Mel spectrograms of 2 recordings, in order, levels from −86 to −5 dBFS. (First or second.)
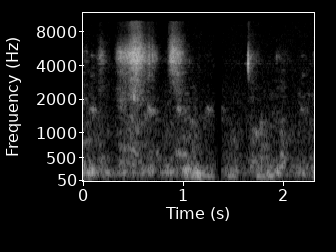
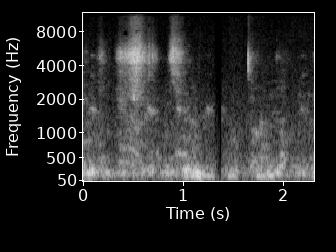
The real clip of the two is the second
